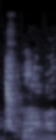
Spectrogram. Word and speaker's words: Qin: chinese history the name china comes from the sanskrit cena derived from the name of the chinese kin dynasty or qin dynasty it's pronounced chin although it's spelled q-i-n which was translated as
